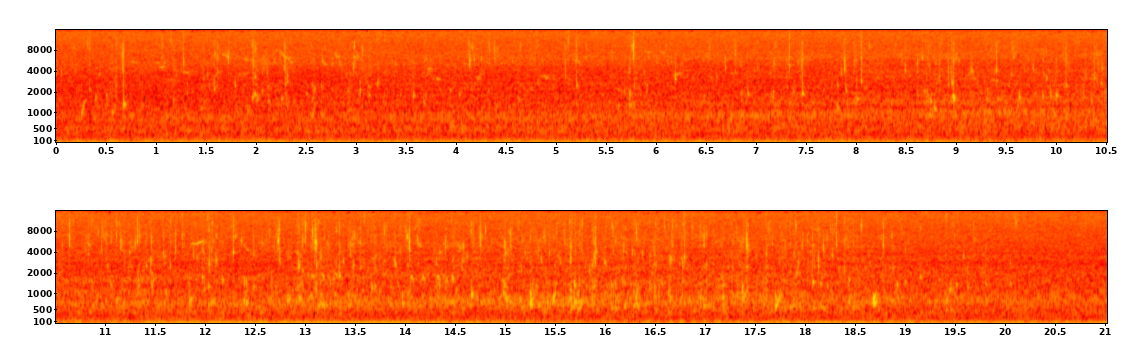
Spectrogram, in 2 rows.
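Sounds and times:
water splashing along boat bow: 0.0s - 20.9s.

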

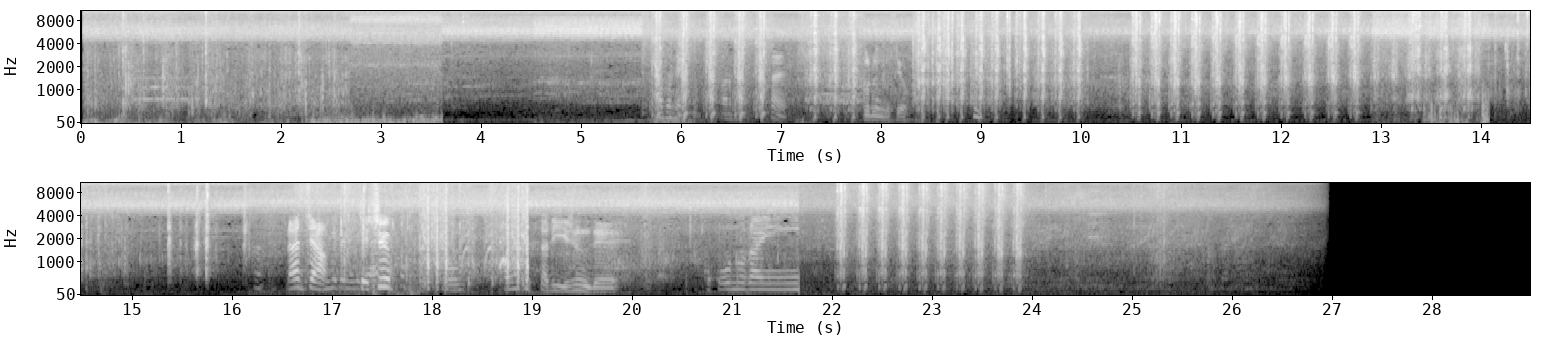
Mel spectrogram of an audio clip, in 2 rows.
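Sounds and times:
high drone of insects: 0.0s - 27.0s
steady high-pitched hiss: 0.0s - 27.0s
leaves and twigs snapping: 0.1s - 2.7s.

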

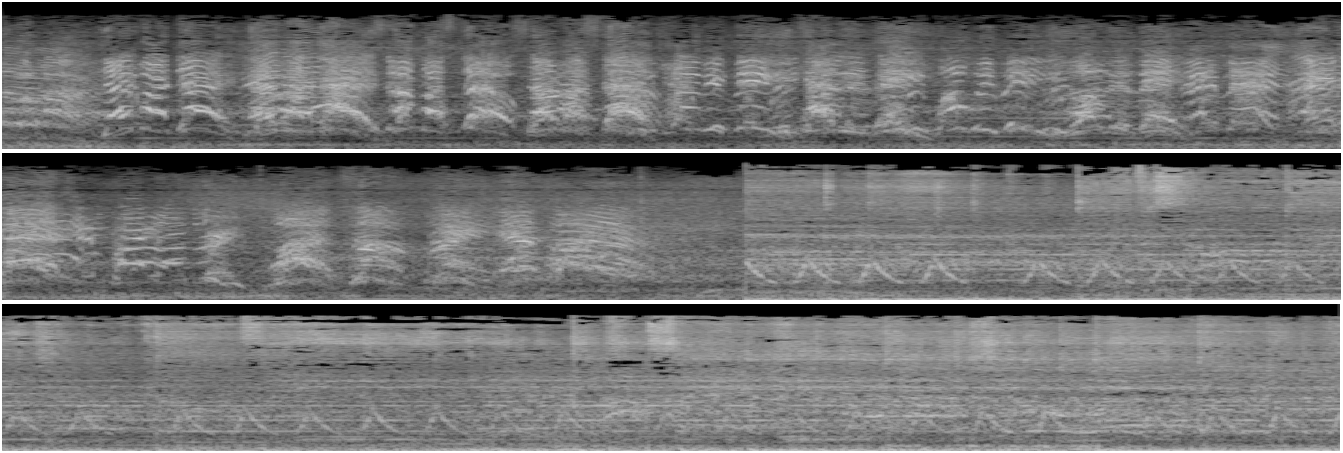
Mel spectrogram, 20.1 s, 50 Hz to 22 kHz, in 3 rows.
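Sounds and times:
girls shouting and chanting: 0.0s - 10.0s
cheer music with heavy bass: 10.4s - 20.0s.

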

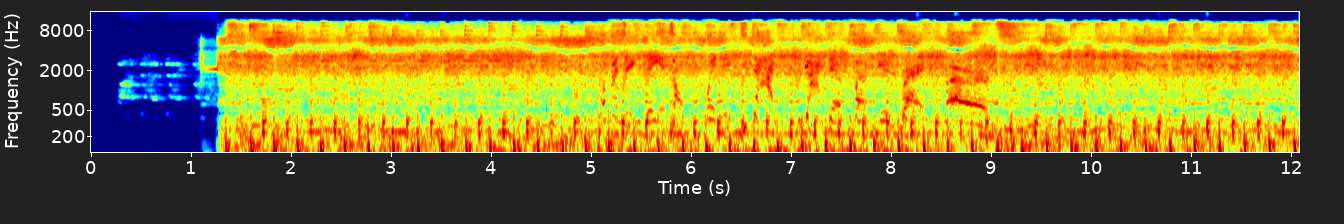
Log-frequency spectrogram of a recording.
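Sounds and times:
rapid drum beats: 1.3s - 12.0s
thrash metal band playing: 1.3s - 12.0s.

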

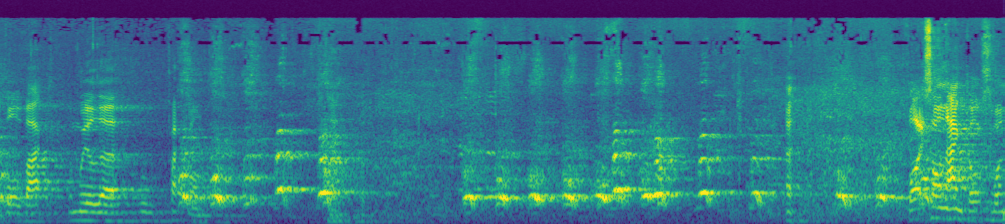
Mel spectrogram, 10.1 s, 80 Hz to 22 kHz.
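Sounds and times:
dog barking: 1.8s - 3.6s, 4.6s - 9.4s.

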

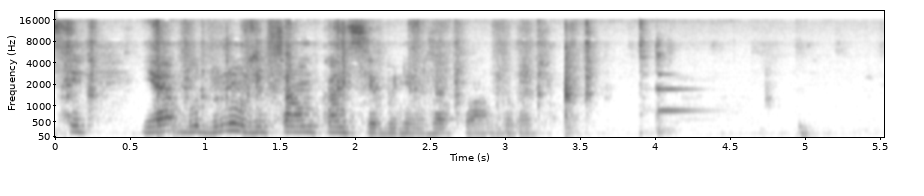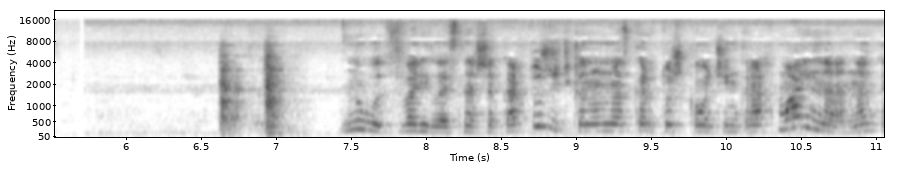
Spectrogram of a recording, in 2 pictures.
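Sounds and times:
pot and utensils clinking: 3.2s - 4.5s.

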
